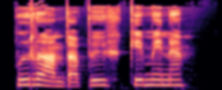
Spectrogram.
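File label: "Porandapuhkimine", Estonian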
